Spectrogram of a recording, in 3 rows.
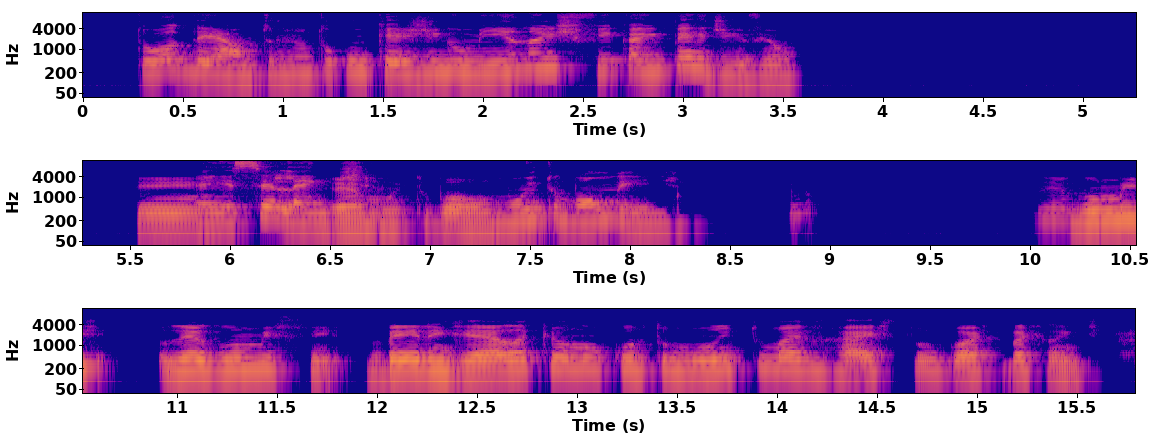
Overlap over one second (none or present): none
